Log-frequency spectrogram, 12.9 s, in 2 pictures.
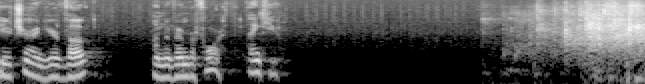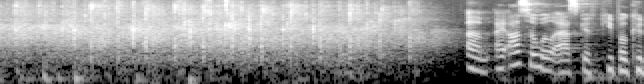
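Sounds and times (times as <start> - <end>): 
speech: 0.0 - 2.9, 11.1 - 12.8
audience applause: 4.8 - 11.0.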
